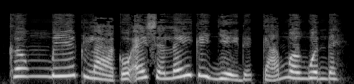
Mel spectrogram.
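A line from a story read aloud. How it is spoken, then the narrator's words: Smiling. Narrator (Vietnamese): Thành Thành mỉm cười nói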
